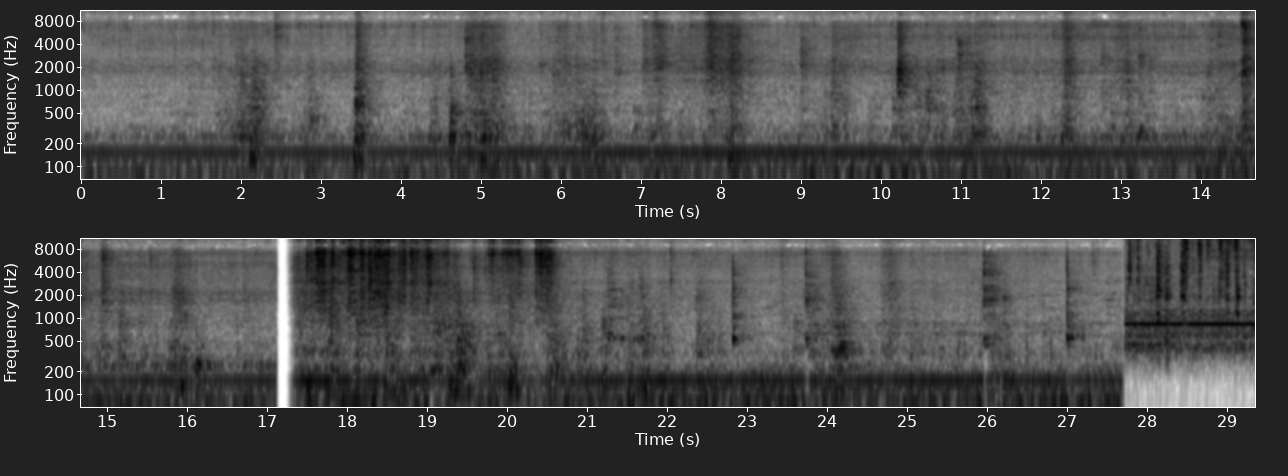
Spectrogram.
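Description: Kitchen noise: a steady low machine hum with scattered light crackles and clicks over it. Near the end it cuts to a different, higher hum with quick metallic clicking as tongs turn chicken satay skewers on a pan.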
